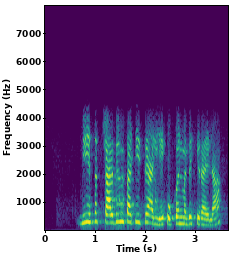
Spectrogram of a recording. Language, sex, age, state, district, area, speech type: Marathi, female, 18-30, Maharashtra, Sindhudurg, rural, conversation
